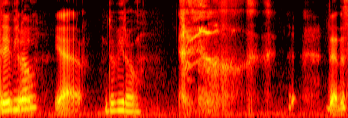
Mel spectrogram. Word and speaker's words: Davido: nigel accident right devito david doe it's not david oh how do you say it i don't know but when you said it the first time it is all right david doe i think his name davido yeah devito that's how you know we were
